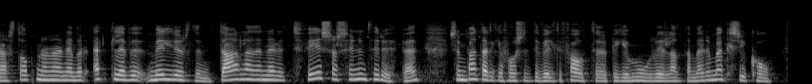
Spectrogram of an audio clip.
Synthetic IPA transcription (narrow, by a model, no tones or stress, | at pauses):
ast̪ɔpnananɛːmʏɾɛt̪lɛvʏmɪljœɾðʏmt̪aːlaðɛnːaɾɪt̪ʰvɪːsasɪnːʏmθejɾʏhpɛðsɛmpant̪aɾɛcafɔr̥sɛt̪̬ɪvɪlt̪ɪfaːwt̪ʰɪlaðpɪcamuːɾɪðlant̪amajɾɪmɛksikʰow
